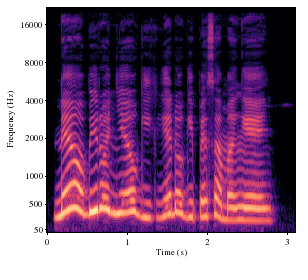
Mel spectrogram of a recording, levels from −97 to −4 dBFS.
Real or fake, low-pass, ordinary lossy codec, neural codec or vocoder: real; 19.8 kHz; none; none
